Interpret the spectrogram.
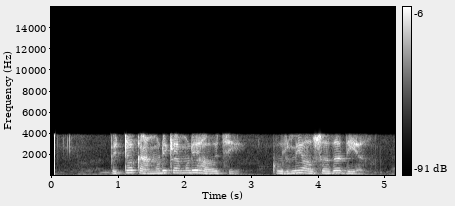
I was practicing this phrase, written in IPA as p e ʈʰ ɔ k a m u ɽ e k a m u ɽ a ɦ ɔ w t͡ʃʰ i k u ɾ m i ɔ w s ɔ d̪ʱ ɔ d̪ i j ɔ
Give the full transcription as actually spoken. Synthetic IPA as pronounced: p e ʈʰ ɔ k a m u ɽ i k a m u ɽ i ɦ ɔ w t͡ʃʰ i k u ɾ m i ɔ w s ɔ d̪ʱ ɔ d̪ i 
